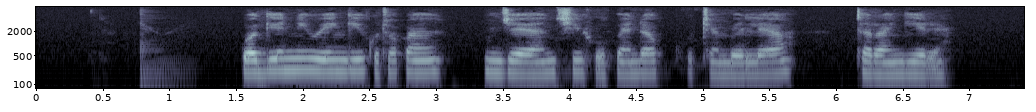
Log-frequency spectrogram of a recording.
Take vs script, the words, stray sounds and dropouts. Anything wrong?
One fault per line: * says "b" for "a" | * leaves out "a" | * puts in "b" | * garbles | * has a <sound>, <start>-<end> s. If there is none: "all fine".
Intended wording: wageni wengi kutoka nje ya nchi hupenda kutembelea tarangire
* has a thud, 0.8-1.2 s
